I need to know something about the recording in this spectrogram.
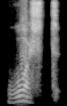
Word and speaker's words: washed: Por lo tanto, ese ED va a ser pronunciada T. Washed.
